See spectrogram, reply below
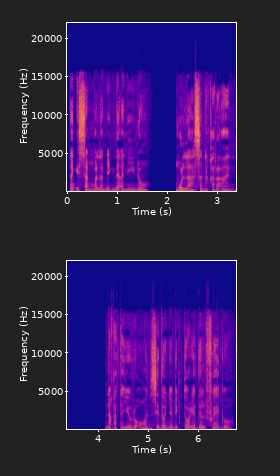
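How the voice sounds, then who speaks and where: A woman's voice: sits low, a little mellow, no room sound, studio quality. A woman storyteller reading a dramatic scripted narration.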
